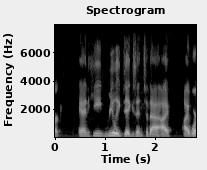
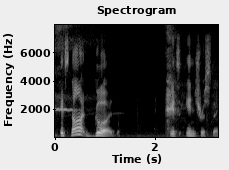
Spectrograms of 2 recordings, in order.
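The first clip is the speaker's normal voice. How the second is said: Minnesotan accent with swooping tune. Giving a short verdict on a film he saw: Minnesotan accent. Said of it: "You sound very Minnesotan right there".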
